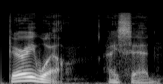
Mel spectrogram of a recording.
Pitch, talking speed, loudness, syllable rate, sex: 115 Hz, 145 wpm, -15 LUFS, 4.6 syllables/s, male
